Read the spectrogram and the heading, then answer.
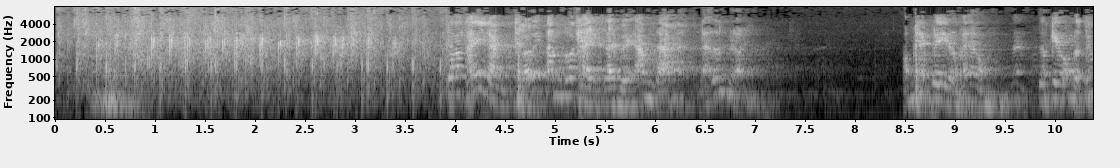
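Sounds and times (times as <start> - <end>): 
audience applause: 0.0 - 4.4
speech: 3.9 - 7.1, 8.5 - 10.3.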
